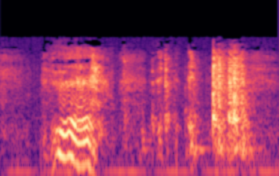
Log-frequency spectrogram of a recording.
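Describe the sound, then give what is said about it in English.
A wavering, whistling squeal gives way to a run of quick mechanical clicks and ratchets as a safe's combination dial is spun back and forth, moderately loud with a low hum underneath. “Quit stalling. Spin that combination.”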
